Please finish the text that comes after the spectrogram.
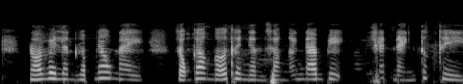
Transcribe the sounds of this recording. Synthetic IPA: nɔ˨˦jve˨˩lə˨˩nɣa˨˩p̚ɲa˧wna˨˩jzə˨˦wŋ͡mkaː˧˩ŋə̰ː˧˥t̪ʰɨ˨˩ɲə˨˩nza˨˩ŋʔa˧jŋ̟ɗaː˧mɓḭ˧˨ | sɛ˦˥t̚ɗa˨˦jŋ̟t̪ɨ˦˥k̚t̪ʰi˨˩

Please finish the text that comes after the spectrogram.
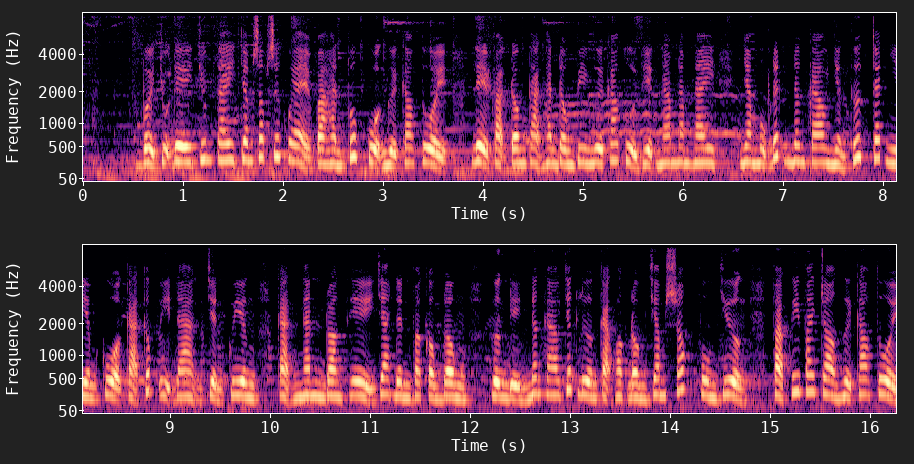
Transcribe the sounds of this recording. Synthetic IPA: vəː˨˦jt͡ɕṵ˧˩˦ɗe˨˩t͡ɕʊ˧ŋ͡mt̪a˧jt͡ɕaː˧msɔ˦˥k͡p̚sɨ˦˥k̚xwɛ˧˩vaː˨˩ɦa˨˩jŋ̟fʊ˦˥k͡p̚ku˧˩əŋɨ˨˩əjkaː˧wt̪u˧˩əj | le˧˩faː˨˥t̚ɗə̰˧˨ŋ͡mk̪aː˦˥k̚ha˨˩ŋ̟ɗə̰˨wŋ͡mvi˨˩ŋɨ˨˩əjkaː˧wt̪u˧˩əjvi˨˩ət̚naː˧mna˧mna˧jɲa˨˩mː˨˩k͡p̚ɗï˦˥k̟̚nə˧nkaː˧wɲə̰˧˥nt̪ʰɨ˦˥k̚t͡ɕa˦˥k̟̚ɲḭ˧˨əmku˧˩əkaː˦˥kə˦˥p̚ʔwḭ˧˩ɗa̰ː˧˩ŋt͡ɕï˨˦ŋ̟kwi˨˩ənkaː˦˥k̚ŋa˨˩jŋ̟ɗwaː˨˩nt̪ʰe˧˩zaː˧ɗï˨˩ŋ̟vaː˨˩kə̰˧˨wŋ͡mɗə˨wŋ͡m | hɨ˨˦əŋɗe˨˦nːə˧nkaː˧wt͡ɕə˦˥t̚lɨ̰˧˨əŋkaː˦˥k̚haː˨˩t̚ɗə̰˧˨wŋ͡mt͡ɕaː˧msɔ˦˥wk͡p̚fu˨˩ŋ͡mzɨ̰˧˥əŋ | vaː˨˩xi˧vaː˧jt͡ɕɔ˨˩ŋɨ˨˩əjkaː˧wt̪u˧˩əj

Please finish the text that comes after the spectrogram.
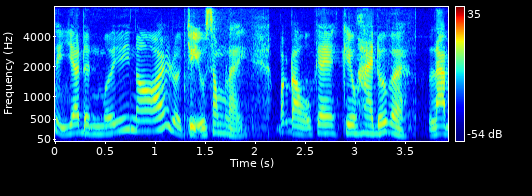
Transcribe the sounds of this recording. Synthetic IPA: t̪ʰi˨˩zaː˧ɗï˨˩ŋ̟məː˨˦jnɔ˨˦jzo˨˩jt͡ɕḭ˧˨əwsa˧wŋ͡mla̰ː˧˨jɓa˦˥t̚ɗə˨˩wʔo˧wke˧ki˧əwɦaː˧jɗɨ˨˦əve˨˩laː˨˩

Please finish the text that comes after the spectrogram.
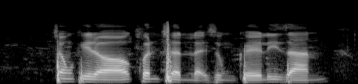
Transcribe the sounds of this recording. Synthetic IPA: t͡ɕɔ˧wŋ͡mxi˧ɗɔ˨˦kwə˧nt͡ɕə˨˩nla̰ː˧˨jzʊ˨˩ŋ͡mke˨˦li˧zaː˨˦n

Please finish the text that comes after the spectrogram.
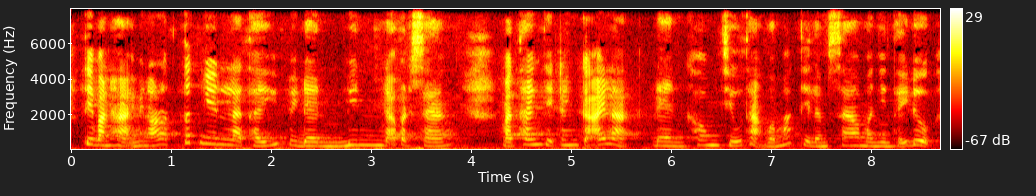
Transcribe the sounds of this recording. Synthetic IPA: t̪ʰi˨˩ɓaː˨˩nɦa̰ː˧˨jmi˨˩nɔ˨˦jlaː˨˩t̪ə˦˥t̚ɲi˧ənlaː˨˩t̪ʰə˨˦jvi˨˩ɗɛ˨˩nmi˧ŋ̟ɗa̰ː˧˥və˨˩t̚saː˨˦ŋmaː˨˩t̪ʰa˧jŋ̟t̪ʰi˨˩t͡ɕa˧jŋka̰ː˧˥jlaː˨˩ɗɛ˨˩nxə˧wŋ͡mt͡ɕi˨˦əwt̪ʰa̰˧˨ŋvaː˨˦jma˦˥t̚t̪ʰi˨˩laː˨˩msaː˧wmaː˨˩ɲi˨˩nt̪ʰə˨˦jɗɨ˨˩ək̚

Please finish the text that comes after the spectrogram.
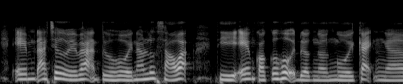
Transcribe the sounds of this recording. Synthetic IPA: ʔɛ˧mɗa̰ː˧˥t͡ɕəː˨˩ve˨˦jɓa̰ː˧˨nt̪ɨ˨˩ho˨˩jna˧mlʊ˦˥k͡p̚sa˨˦wʔaː˧˨t̪ʰi˨˩ʔɛ˧mkɔ˨˦kəː˧ɦo̰˧˨jɗɨ˨˩ək̚ʔəː˨˩k̚ŋo˨˩jka̰˧˨jŋ̟ː˨˩

